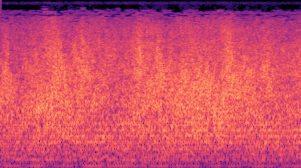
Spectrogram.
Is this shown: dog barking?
no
